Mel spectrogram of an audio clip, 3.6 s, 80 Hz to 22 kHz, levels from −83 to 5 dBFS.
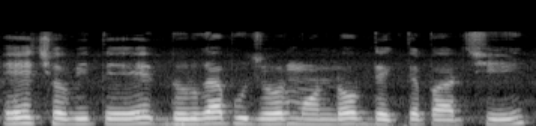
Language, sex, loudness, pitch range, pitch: Bengali, male, -15 LUFS, 160-170 Hz, 165 Hz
